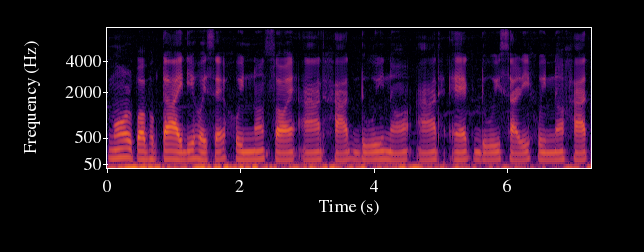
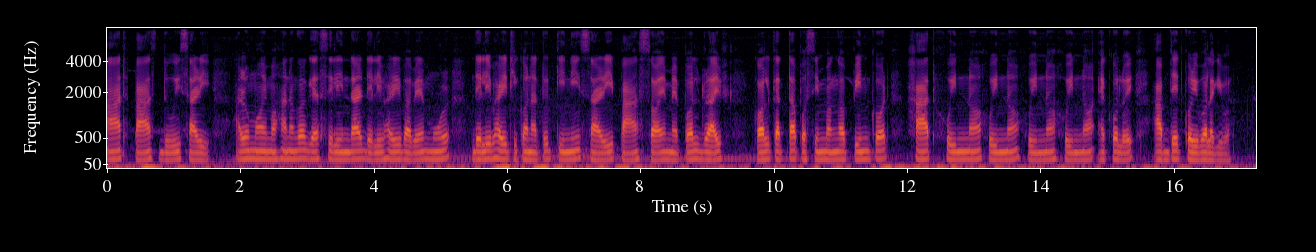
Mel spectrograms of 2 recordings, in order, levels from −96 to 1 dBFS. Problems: none marked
